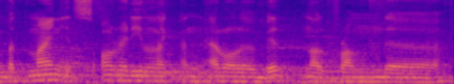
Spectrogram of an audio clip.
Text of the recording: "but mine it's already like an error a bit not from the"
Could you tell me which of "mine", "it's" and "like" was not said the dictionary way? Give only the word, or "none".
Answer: none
